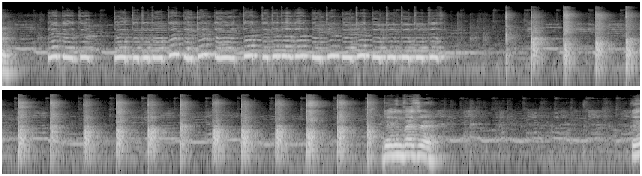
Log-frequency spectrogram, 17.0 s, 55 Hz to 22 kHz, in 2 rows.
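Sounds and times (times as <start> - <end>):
hands clapping a beat: 6.1 - 13.7.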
